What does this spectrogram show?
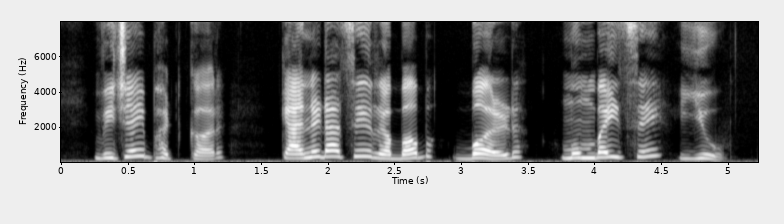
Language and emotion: Marathi, neutral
